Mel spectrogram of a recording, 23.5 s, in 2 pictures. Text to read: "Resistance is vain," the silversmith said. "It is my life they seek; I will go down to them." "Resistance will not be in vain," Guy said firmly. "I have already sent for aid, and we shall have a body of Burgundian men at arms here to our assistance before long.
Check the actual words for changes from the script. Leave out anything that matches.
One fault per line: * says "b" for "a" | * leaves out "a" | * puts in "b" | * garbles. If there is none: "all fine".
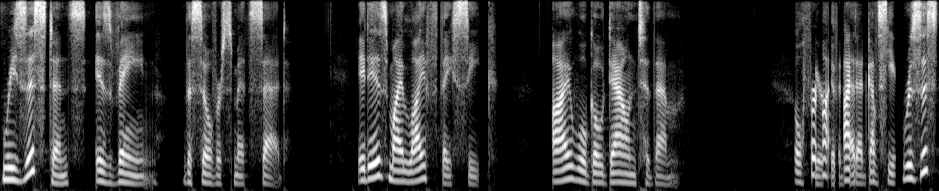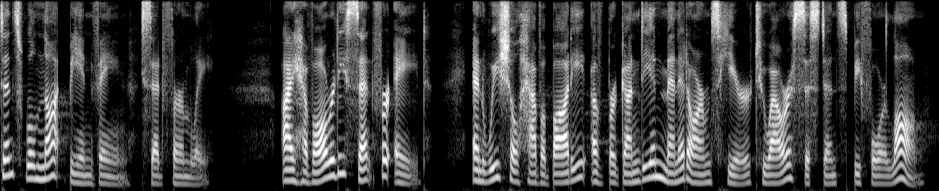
* garbles
* leaves out "Guy"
